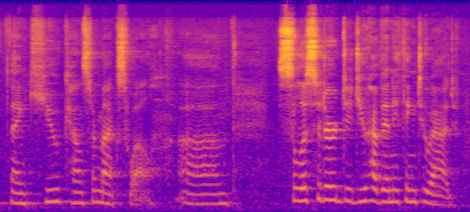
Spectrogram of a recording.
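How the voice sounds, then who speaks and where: A woman's voice: mid-range voice, dark tone. Woman chairing a council meeting. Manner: measured, procedural.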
